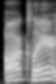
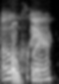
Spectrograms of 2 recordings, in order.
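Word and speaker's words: Eau Claire: I don't believe it's Arclair. Is it Arclair or It's actually French. Yep. Oclair means clear water in French.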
